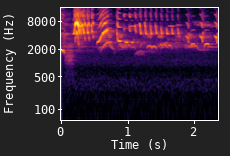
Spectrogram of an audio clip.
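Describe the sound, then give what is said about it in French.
A common blackbird, perched on a house roof at dawn on 1 May, sings alone, answering other blackbirds in the neighbourhood: a brief warbled note quickly gives way to a soft, very high-pitched twittering flourish of rapid chirps that runs on for a couple of seconds. “Le merle est perché sur le toit d'une maison, bien en vue, et il répond à d'autres merles du quartier.”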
